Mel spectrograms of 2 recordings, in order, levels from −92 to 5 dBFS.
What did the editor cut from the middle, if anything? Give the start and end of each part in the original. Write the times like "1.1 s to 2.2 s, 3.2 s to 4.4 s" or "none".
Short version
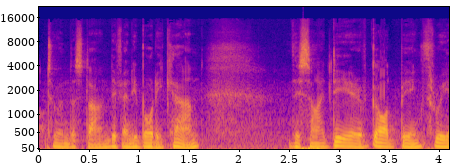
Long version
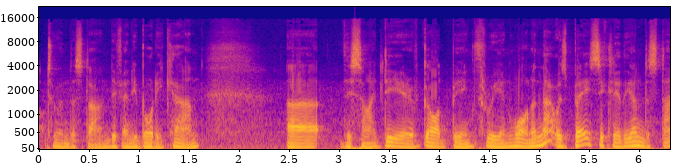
2.4 s to 2.9 s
